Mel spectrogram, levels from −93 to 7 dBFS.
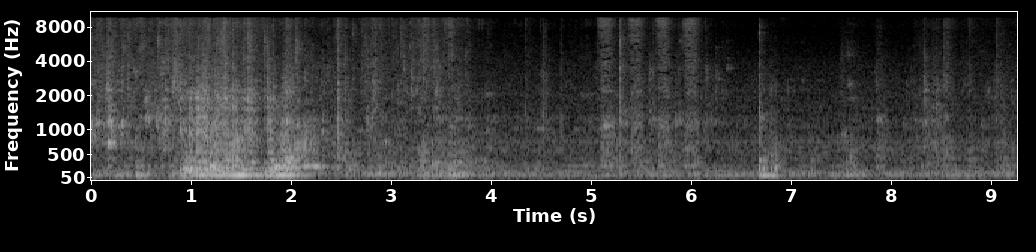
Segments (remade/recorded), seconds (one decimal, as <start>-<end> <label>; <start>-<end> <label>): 0.0-9.3 recorded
